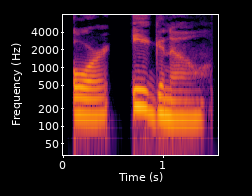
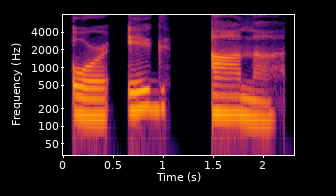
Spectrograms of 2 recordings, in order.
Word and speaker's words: oregano: or-ig-a-na Now, read the syllables of British pronunciation shown on the screen naturally. or- ig- a- na or-ig-a-na or- ig- a- na or-ig-a-na US says oregano. UK says origana.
